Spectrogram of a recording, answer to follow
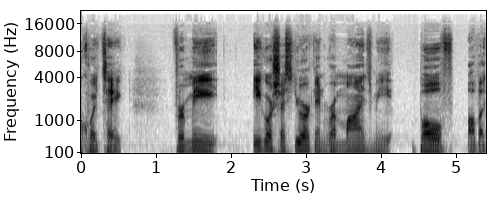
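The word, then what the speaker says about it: Shesterkin: islanders and you got igor chest yorkin not chess sturgeon chest yorkin that's how you really say his name and that's how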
